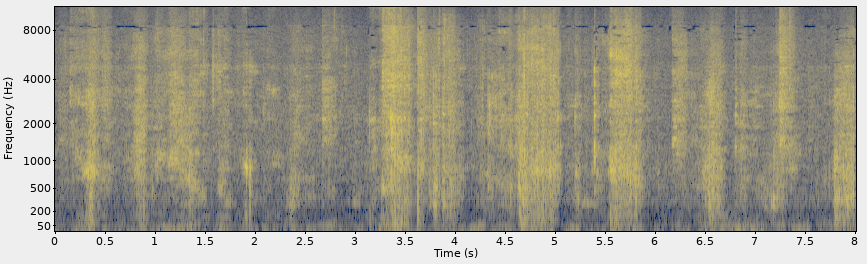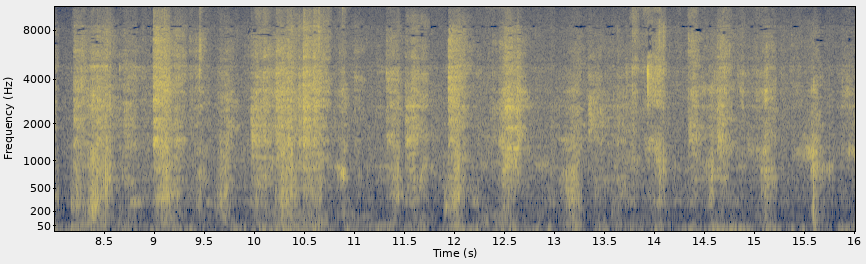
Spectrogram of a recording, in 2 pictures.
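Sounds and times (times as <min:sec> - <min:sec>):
crunching and chewing food: 0:00.0 - 0:16.0.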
